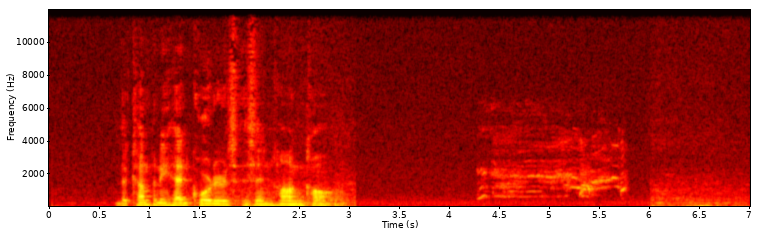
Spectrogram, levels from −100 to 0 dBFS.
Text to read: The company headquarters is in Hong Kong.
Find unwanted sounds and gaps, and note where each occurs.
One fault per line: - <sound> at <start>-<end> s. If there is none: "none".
- laugh at 4.3-5.8 s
